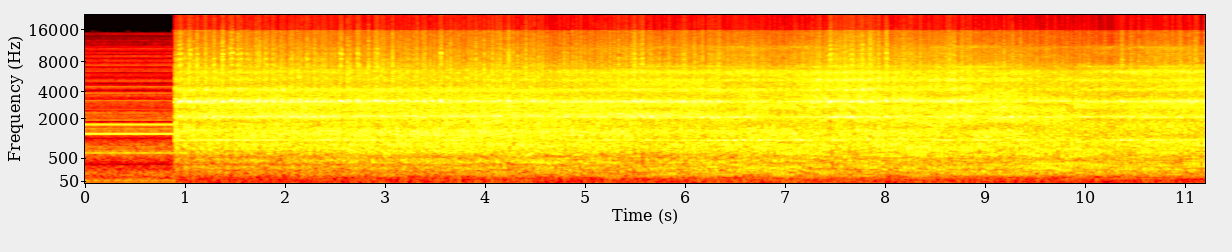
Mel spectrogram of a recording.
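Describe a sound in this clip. A helicopter's rotor roars loudly close by.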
